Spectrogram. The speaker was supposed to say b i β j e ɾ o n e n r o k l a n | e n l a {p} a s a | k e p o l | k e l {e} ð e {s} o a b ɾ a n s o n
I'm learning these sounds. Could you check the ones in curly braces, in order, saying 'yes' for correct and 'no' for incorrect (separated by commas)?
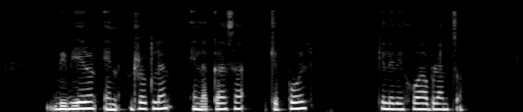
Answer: no, yes, no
